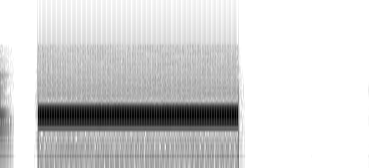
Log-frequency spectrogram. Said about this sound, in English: I hear a phone ringing.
